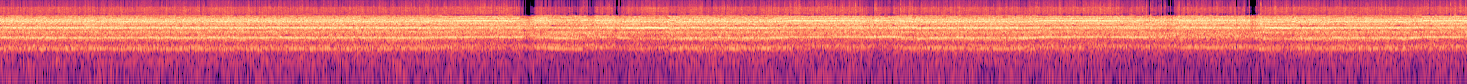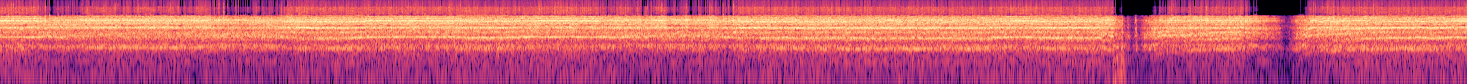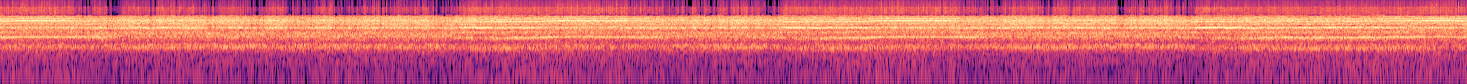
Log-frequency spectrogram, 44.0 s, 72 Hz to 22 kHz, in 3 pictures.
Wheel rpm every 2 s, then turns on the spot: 210, 210, 220, 210, 220, 220, 220, 230, 230, 220, 230, 210, 200, 120, 190, 230, 230, 220, 230, 230, 230, 210.
none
